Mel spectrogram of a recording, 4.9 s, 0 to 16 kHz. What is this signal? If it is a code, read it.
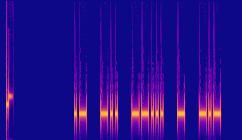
Morse code, heard as a keyed tone, about 25 wpm, spaced as for 18 wpm, 700 Hz. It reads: AD7TK
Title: USA Call Signs - 5 Characters - 2x Character Spacing - 25wpm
